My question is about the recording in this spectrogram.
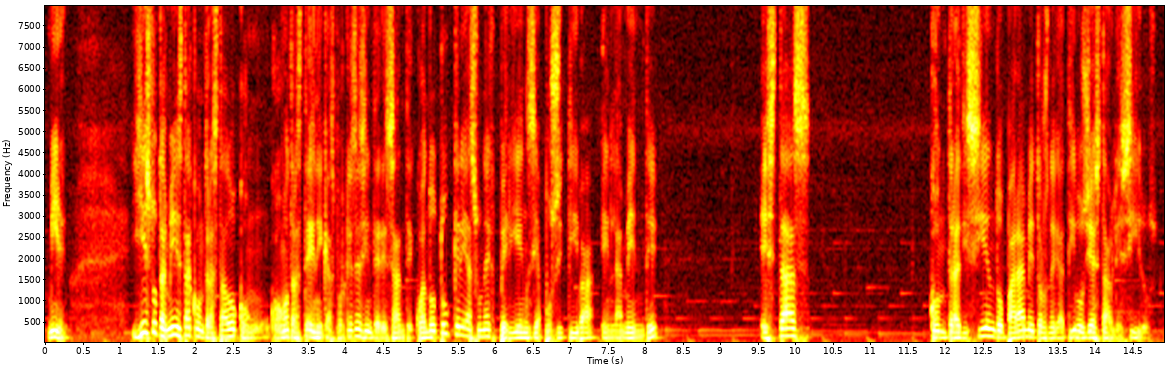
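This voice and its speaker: A man's voice: medium pitch, animated, moderate pace, gravelly, a little mellow, soft background music. A man hosting a self-help talk program, speaking emphatically and repeating key phrases for the listener. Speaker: self-help radio host. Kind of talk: motivational talk show monologue.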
